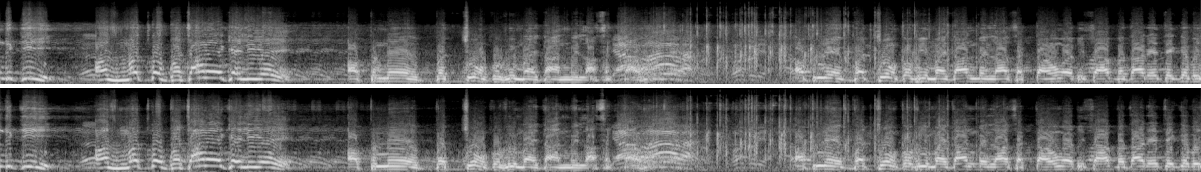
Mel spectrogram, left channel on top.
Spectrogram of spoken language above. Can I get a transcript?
की अजमत को बचाने के लिए अपने बच्चों को भी मैदान में ला सकता हूँ। अपने बच्चों को भी मैदान में ला सकता हूँ। अभी साहब बता रहे थे कि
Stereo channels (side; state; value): both; normal; correlation 0.42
